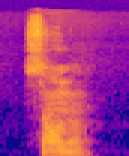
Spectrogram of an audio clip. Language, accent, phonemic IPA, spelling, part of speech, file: French, France, /sɑ̃ nɔ̃/, sans nom, adjective, LL-Q150 (fra)-sans nom.wav
- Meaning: unspeakable, undescribable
